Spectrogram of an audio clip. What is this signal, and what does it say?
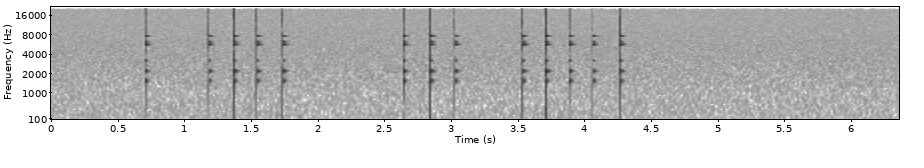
Tap code, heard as taps on glass, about 5 knocks a second. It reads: DP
